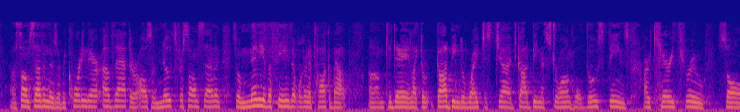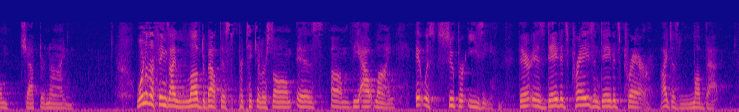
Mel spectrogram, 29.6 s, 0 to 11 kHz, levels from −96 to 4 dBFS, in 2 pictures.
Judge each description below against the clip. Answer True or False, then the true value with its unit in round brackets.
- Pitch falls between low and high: True (155 Hz)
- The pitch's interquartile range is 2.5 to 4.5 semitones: True (3.3 semitones)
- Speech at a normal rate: True (155 wpm)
